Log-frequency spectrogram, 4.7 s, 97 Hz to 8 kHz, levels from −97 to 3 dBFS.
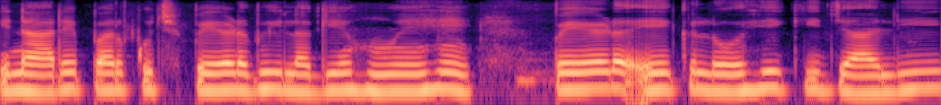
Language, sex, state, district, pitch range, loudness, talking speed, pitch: Hindi, female, Haryana, Rohtak, 180-195 Hz, -14 LUFS, 165 wpm, 190 Hz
